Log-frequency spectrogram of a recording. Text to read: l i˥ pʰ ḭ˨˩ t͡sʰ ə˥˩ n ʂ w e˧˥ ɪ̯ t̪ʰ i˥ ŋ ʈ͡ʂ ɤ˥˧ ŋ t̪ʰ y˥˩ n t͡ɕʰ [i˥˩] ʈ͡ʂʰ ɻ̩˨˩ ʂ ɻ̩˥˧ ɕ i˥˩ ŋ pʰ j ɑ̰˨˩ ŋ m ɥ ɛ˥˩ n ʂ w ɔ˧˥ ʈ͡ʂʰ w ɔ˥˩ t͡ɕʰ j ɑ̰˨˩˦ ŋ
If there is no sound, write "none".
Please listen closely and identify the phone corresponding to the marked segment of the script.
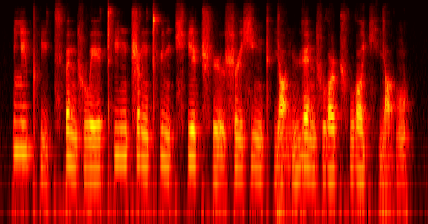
i˥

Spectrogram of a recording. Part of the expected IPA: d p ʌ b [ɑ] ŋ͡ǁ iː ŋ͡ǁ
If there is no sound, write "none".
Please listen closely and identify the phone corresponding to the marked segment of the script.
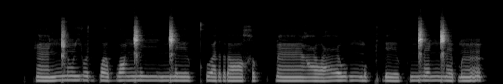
ɒ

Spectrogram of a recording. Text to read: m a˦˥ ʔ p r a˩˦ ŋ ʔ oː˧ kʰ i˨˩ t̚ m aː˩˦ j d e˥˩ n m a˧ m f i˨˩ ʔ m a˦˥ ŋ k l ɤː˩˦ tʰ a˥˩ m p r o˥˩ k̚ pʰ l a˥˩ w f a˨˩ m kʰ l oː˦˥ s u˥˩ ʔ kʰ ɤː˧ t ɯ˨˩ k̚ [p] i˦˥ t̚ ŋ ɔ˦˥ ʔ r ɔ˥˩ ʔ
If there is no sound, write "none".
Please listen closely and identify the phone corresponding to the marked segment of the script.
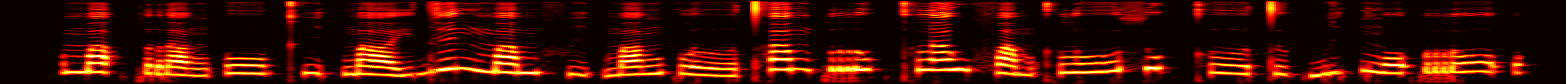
b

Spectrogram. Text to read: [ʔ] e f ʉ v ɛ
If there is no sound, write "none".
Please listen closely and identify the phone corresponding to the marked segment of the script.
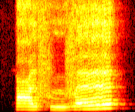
ʕ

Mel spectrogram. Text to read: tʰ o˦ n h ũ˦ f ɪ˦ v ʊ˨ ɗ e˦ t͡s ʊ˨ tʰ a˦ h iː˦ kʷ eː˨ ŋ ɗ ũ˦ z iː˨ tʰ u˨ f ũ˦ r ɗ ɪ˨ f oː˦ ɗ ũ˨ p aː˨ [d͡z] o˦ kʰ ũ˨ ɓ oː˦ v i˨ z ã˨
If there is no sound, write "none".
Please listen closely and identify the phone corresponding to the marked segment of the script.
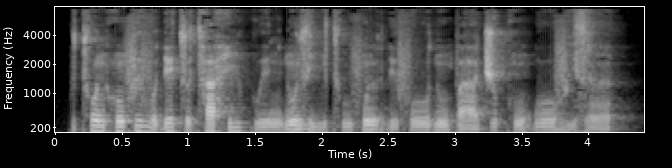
t͡ʃ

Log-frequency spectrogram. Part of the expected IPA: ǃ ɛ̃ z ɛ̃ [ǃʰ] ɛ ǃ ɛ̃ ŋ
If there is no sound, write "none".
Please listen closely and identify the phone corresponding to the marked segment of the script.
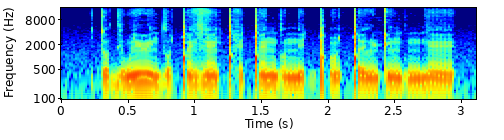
ǃʰ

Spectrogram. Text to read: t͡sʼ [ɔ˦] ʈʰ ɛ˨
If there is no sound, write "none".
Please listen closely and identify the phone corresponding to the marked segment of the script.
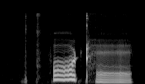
ɔ˦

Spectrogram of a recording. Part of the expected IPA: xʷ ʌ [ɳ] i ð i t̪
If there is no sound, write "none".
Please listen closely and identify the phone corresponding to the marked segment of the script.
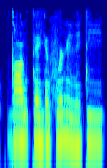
ɳ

